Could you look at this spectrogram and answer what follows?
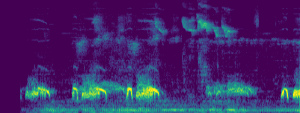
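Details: Spotted doves kept at a breeding farm in Ba Vì, Hanoi, Vietnam, cooing in repeated low phrases of two or three soft, rounded notes about a second apart, with thin high chirps from other birds and a steady low hum behind.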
